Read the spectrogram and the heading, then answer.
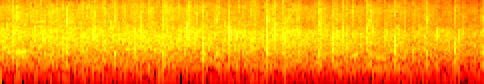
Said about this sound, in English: Please, everybody, give a huge round of applause for our mystery guest, Amy Webb.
